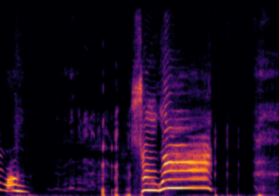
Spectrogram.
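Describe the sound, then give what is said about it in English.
A man lets out a loud, drawn-out hog-calling holler, his voice swooping up and holding a long, strained high note, after a shorter falling call and some brief laughter-like sounds. “You seem more like a pig call kind of guy.”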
